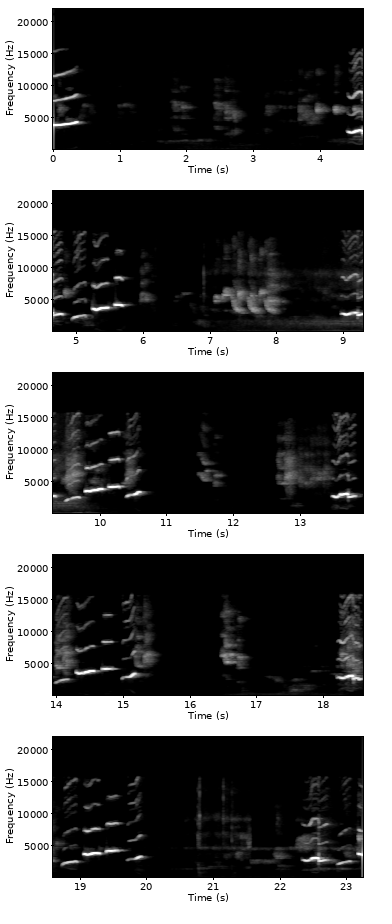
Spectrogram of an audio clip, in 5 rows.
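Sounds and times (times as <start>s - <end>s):
female oriental magpie-robin singing with whistled notes and scratchy notes: 0.0s - 0.5s, 4.0s - 5.8s, 9.0s - 10.7s, 13.4s - 15.5s, 18.2s - 20.0s, 22.2s - 23.2s.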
